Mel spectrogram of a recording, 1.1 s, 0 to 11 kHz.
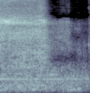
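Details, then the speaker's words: Brief harsh high-pitched surgical drill whirr that stops abruptly, drilling femoral lug holes for a size 10 trial femoral component during a ROSA robotic total knee replacement for a severely varus knee in an adult male. "As planned, it's a size 10. We perform the lug drill holes,"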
